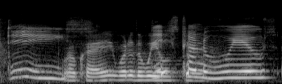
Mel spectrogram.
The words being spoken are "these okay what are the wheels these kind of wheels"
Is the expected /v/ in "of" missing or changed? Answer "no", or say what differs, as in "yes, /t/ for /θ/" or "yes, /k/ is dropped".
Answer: no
